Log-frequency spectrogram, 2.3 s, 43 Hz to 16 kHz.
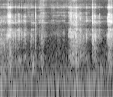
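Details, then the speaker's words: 1920s Luther hand-crank grinder, disassembled, turned by hand: dry raspy scraping in uneven bursts as internal gear rubs the casing, with shaft play; fix planned: press gear off, add spacer, press back on. "you can hear that grinding sound so the gear inside is grinding against the casing"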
